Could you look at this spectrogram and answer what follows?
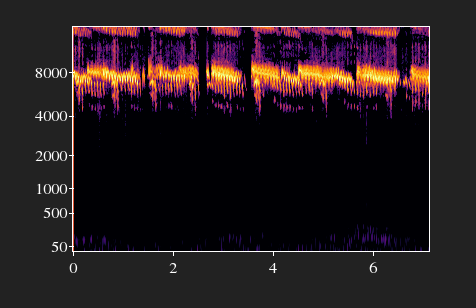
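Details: A hungry cuckoo nestling cries loudly beside well-fed host chicks: loud, almost continuous shrill, buzzy, slightly wavering calls in long runs, broken by brief pauses.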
